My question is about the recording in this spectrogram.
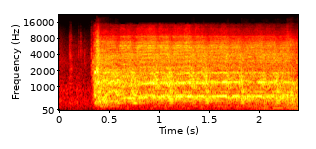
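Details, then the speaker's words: Hustler zero-turn mower brought in by a customer: starter spins the engine in one steady whirring run for about two seconds but never fires. Crank-no-start; the customer said the choke is broken. "uh-oh it's not [Applause] starting I had to do this when I brought it in getting full chage oh that's right the choke is broke I forgot the guy told me that"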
